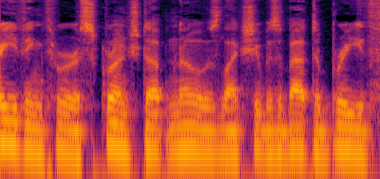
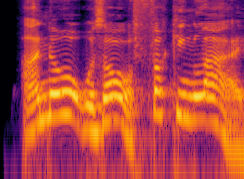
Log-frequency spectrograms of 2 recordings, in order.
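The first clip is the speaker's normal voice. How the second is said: shrill, sharp, high, loud angry snap; 7 dB louder than usual. Reading a story, a girl answers her captor: snapping angrily. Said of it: "she snapped".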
